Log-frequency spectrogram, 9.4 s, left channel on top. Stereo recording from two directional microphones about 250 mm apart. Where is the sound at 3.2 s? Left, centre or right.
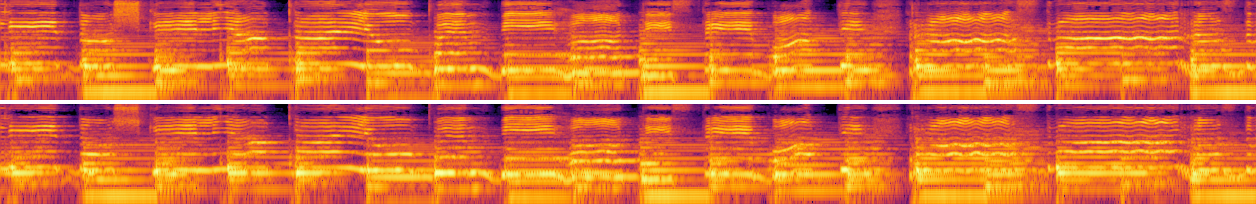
Centre.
